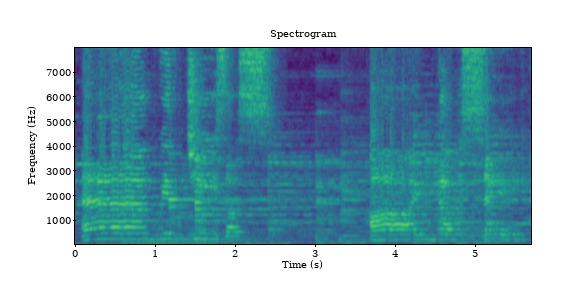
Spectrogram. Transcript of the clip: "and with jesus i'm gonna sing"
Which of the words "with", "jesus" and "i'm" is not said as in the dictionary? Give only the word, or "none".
none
